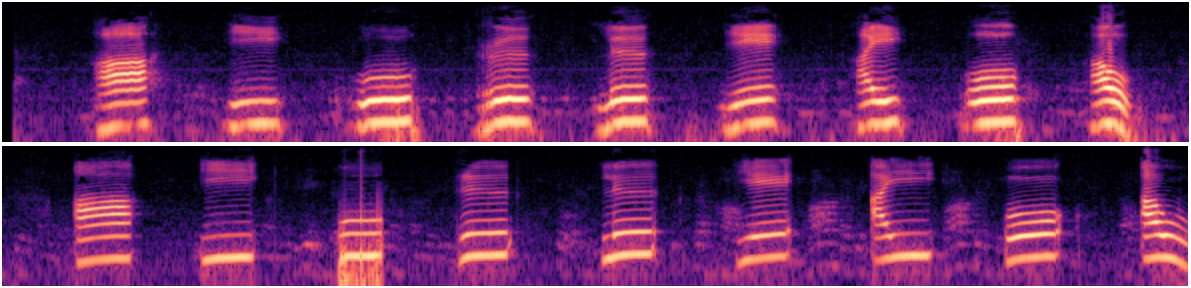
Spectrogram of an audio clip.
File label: Long vowels, Sanskrit; Learn Sanskrit through self-study; Devanagari Script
